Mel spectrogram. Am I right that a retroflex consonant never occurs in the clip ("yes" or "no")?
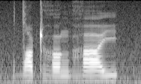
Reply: no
